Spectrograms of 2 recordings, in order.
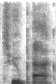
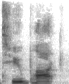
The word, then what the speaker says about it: Tupac: to pronounce it by his name is two pack or something like that I'm like you mean Tupac as in Tupac's decor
